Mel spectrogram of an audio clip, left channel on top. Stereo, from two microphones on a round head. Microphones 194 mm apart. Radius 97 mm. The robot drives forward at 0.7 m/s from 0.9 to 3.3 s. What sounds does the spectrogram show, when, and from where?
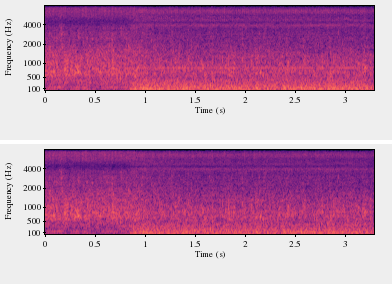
0.0 s running water: 20° right (ahead or behind)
